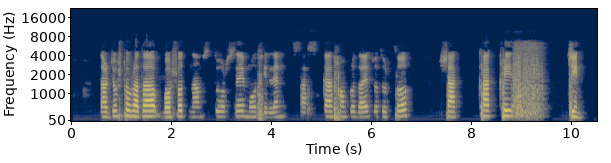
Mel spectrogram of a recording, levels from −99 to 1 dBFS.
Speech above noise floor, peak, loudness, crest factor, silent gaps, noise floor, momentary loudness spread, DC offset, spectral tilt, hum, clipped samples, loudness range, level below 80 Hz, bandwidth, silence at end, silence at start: 56 dB; 0 dBFS; -21 LUFS; 22 dB; none; -77 dBFS; 16 LU; under 0.1%; -5.5 dB/octave; none; under 0.1%; 6 LU; -60 dBFS; 7 kHz; 0.35 s; 0.6 s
